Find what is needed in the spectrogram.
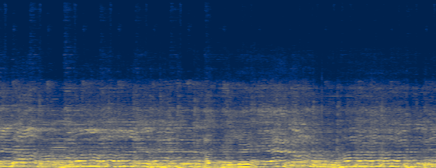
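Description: Qawwali music: a harmonium and tabla accompanying male singing, with the drums fuller from about halfway through.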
